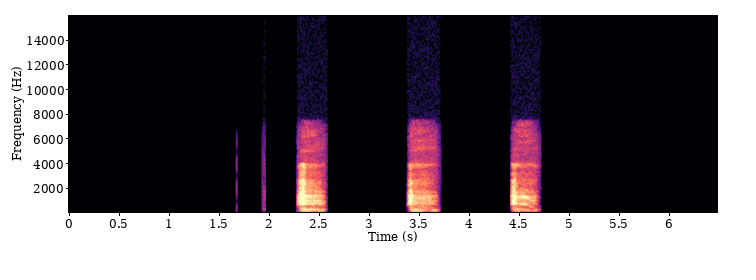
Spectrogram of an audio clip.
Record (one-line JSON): {"exhalation_length": "6.5 s", "exhalation_amplitude": 5959, "exhalation_signal_mean_std_ratio": 0.2, "survey_phase": "beta (2021-08-13 to 2022-03-07)", "age": "18-44", "gender": "Female", "wearing_mask": "No", "symptom_none": true, "smoker_status": "Never smoked", "respiratory_condition_asthma": false, "respiratory_condition_other": false, "recruitment_source": "REACT", "submission_delay": "1 day", "covid_test_result": "Negative", "covid_test_method": "RT-qPCR", "influenza_a_test_result": "Negative", "influenza_b_test_result": "Negative"}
